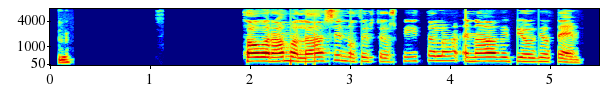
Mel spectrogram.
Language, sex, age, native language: Icelandic, female, 60-69, Icelandic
